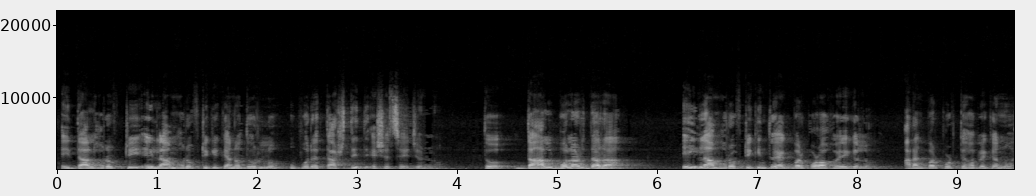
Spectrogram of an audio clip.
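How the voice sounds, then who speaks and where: A man's voice: on the high side, expressive, a little fast. A man teaching Quran reading over a screen recording, explaining rules patiently step by step and sounding out letters one at a time.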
